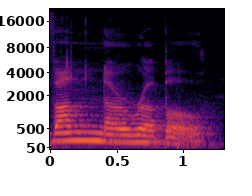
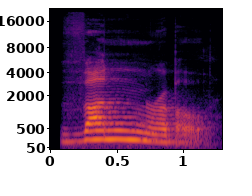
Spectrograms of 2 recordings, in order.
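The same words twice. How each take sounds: First: Every syllable is pronounced fully. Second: One syllable is reduced and shortened. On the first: The speaker calls it wrong. "We don't say vulnerable" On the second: The speaker calls it right. "we have a slightly reduced syllable"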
